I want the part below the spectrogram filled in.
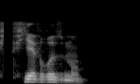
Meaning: feverishly; zealously
- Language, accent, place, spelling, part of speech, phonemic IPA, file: French, France, Lyon, fiévreusement, adverb, /fje.vʁøz.mɑ̃/, LL-Q150 (fra)-fiévreusement.wav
